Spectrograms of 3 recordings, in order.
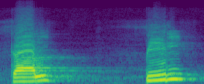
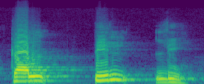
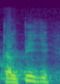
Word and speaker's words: Calpilli: En realidad la pronunciación correcta es Calpilli. La doble L suena como doble L, es decir, tenés que pronunciar las dos L's. Calpilli. Esa es la forma correcta y no Calpilli, ya que esa es una pronunciación errónea.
